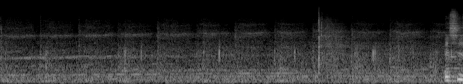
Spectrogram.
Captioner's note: treadmill whirring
